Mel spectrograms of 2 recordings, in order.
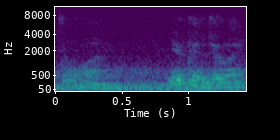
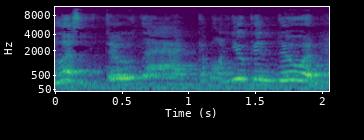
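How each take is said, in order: First: Soft, low encouragement; low-voiced, understated pep talk; quiet attaboy. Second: High-pitched coach urging the team on; pep-talk voice, pitched well up; encouraging coach. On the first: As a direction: drop right down and gently nudge them on. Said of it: "an attaboy". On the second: Acted. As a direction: cheer them on in a raised, coaxing voice. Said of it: "As the coach would to a team".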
